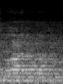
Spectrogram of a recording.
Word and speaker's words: Bharatam: The connection that we feel comes through the name, which is correctly pronounced as Bharatam or Bharat.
